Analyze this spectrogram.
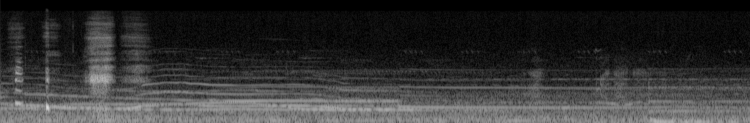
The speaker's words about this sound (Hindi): गांव वालों का कहना था कि उस जंगल से भेड़ियों की आवाजें आ रही थी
